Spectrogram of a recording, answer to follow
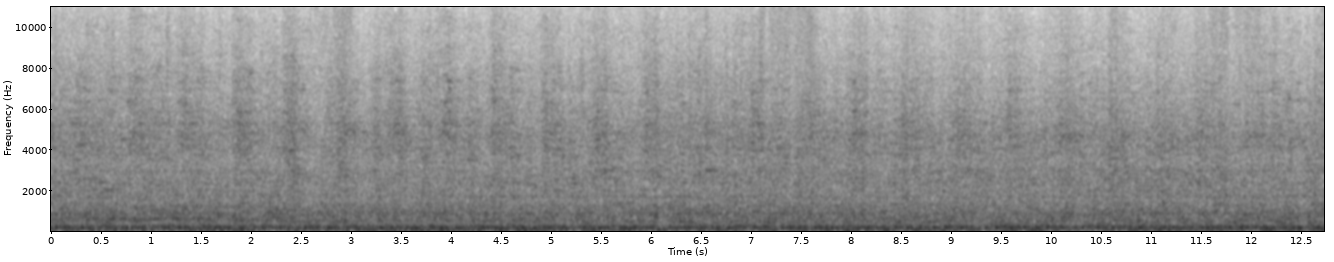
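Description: Many large kukeri bells worn on the dancers' belts clanging together in a continuous dense metallic clatter, rung as they sway and jump in the ritual dance to drive out evil spirits.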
